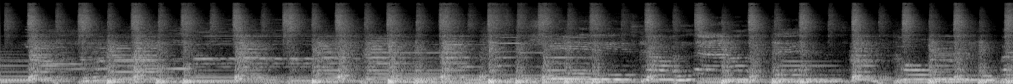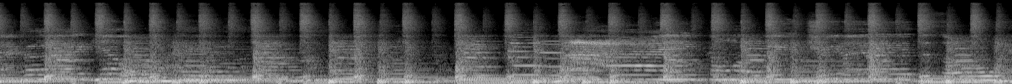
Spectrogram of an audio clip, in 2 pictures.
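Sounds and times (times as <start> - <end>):
vocals: 0.0 - 2.6, 4.9 - 14.4, 15.2 - 20.2
harmonica: 0.0 - 6.1, 15.0 - 19.4
bass guitar: 0.0 - 20.2
drums: 0.0 - 20.2.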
